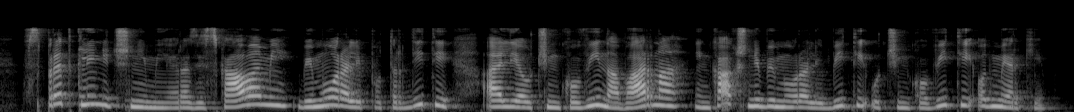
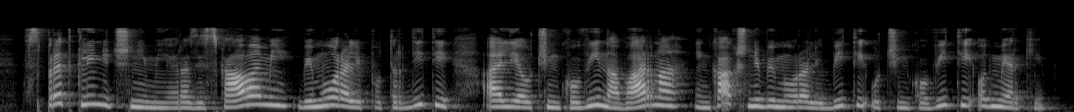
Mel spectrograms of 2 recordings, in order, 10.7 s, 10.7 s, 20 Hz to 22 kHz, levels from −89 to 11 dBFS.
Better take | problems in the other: second | noise reduction (neural mask model Resemble Enhance denoiser)

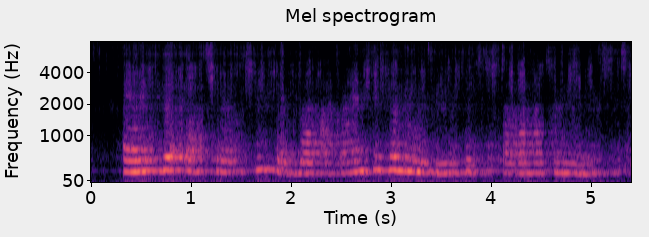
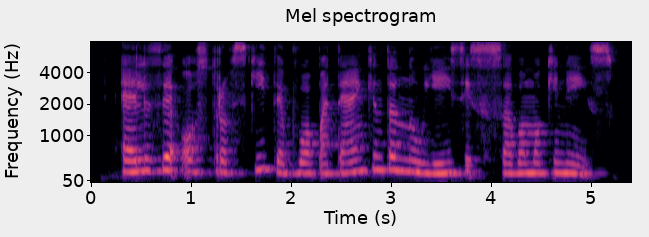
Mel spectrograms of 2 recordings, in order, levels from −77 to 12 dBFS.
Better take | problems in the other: second | noise reduction (neural separator model SepFormer DNS4)

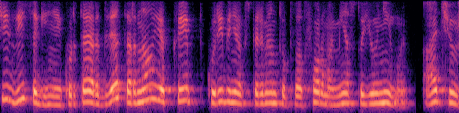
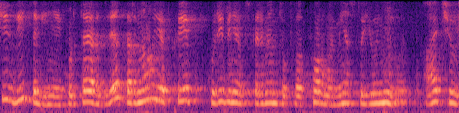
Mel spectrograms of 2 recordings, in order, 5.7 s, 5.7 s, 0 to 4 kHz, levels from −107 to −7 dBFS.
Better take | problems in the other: first | noise reduction (neural separator model SepFormer DNS4)

